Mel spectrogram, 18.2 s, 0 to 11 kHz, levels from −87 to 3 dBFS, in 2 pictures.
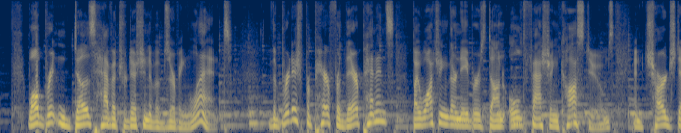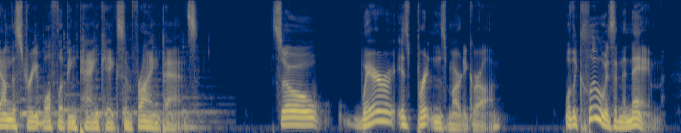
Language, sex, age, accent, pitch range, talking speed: English, male, 30-49, American, 90-125 Hz, 150 wpm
